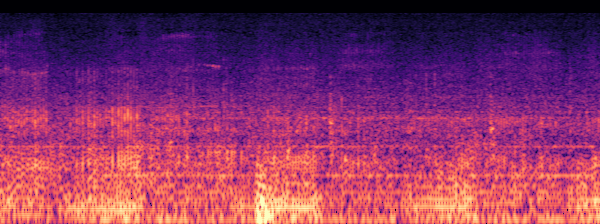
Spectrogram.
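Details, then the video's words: Soft, low purring from a cat, a rumbling hum in slow breath-paced waves, broken once by a short thump near the middle. "Cat is purring"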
